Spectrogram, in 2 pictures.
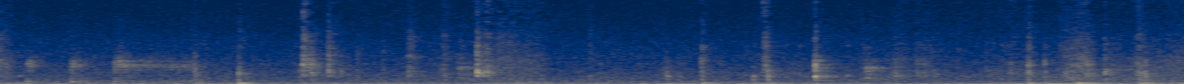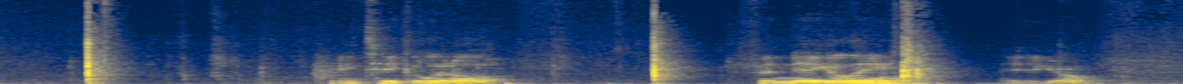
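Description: Plastic clips click and snap as a casing is pried apart.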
